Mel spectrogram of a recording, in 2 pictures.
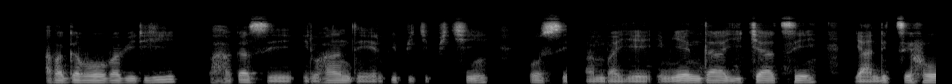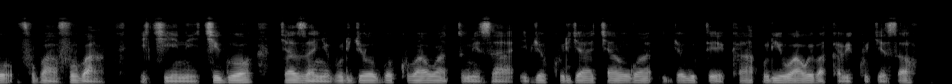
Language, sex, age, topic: Kinyarwanda, male, 25-35, finance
